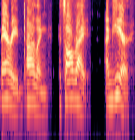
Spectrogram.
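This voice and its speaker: Radio play juvenile lead: female actor as earnest, loving young bridegroom with a deep voice. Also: a little slow, a bit bright, no room sound, low-quality recording. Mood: soothing. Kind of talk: 1940s radio play acting.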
